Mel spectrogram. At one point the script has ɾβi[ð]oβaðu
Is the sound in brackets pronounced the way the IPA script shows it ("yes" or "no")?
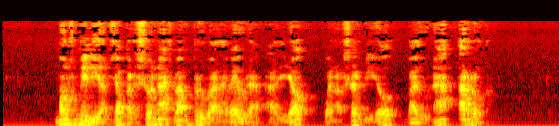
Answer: yes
